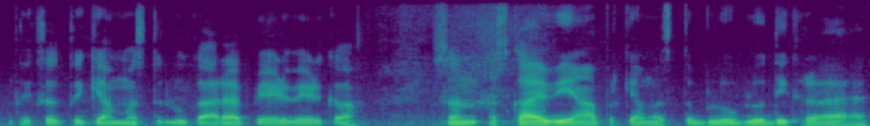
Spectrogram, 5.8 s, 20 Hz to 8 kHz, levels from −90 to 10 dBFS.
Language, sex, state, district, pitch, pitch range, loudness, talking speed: Hindi, male, Bihar, West Champaran, 110 Hz, 105-110 Hz, -19 LUFS, 250 wpm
